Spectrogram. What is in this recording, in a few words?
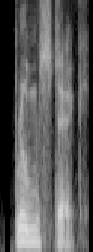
"broomstick", American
